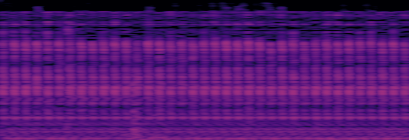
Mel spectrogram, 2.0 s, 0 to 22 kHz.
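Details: Daytona 4WD, new temporary fuel system with lift pump, surge tank, booster pump and adjustable regulator: rapid even pulsing whir at steady pitch over a low hum; lift pump running normally, priming the line.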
